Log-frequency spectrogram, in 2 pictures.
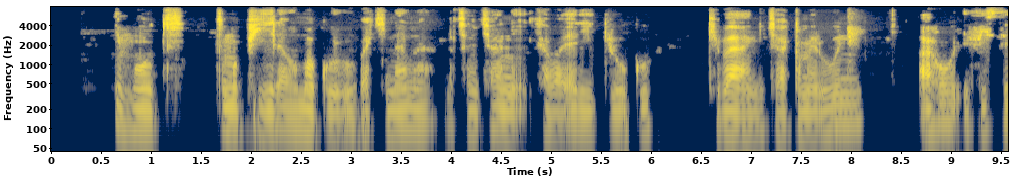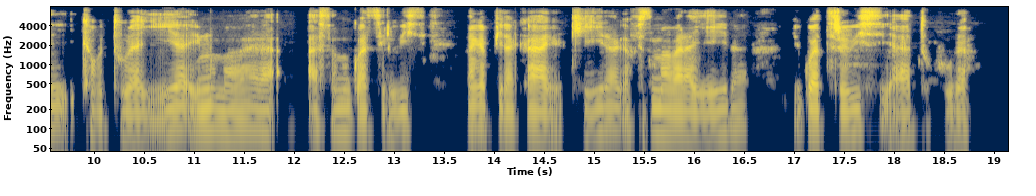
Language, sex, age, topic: Rundi, female, 18-24, education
